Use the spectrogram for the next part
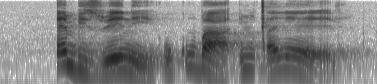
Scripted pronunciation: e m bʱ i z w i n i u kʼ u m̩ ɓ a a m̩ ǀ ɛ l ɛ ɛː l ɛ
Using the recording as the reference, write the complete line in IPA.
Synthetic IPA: e m bʱ i z w e n i u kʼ u ɓ a i m̩ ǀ ɛ l ɛ ɛː l ɛ

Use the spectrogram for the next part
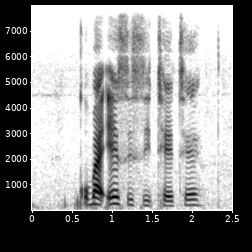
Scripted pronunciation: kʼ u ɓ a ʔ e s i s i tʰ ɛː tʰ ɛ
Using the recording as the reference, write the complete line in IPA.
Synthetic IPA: kʼ u ɓ a ʔ e s i s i tʰ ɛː tʰ ɛ

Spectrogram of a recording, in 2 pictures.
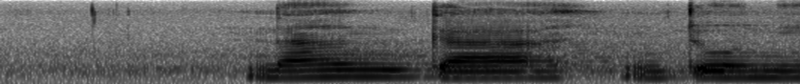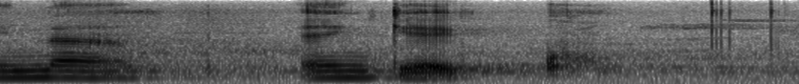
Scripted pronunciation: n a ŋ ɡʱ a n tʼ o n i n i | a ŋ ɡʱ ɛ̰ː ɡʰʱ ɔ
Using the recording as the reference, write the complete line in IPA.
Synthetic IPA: n a ŋ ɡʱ a n tʼ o n i n a | ɛ ŋ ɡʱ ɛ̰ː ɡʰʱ ɔ

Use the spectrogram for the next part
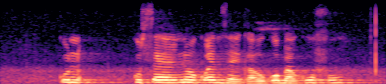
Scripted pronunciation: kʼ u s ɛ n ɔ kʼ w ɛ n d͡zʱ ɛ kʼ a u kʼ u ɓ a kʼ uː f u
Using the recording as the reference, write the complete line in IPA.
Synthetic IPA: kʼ u s ɛ n ɔ kʼ w ɛ n d͡zʱ ɛ kʼ a u kʼ u ɓ a kʼ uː f u

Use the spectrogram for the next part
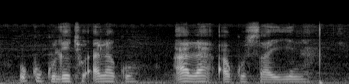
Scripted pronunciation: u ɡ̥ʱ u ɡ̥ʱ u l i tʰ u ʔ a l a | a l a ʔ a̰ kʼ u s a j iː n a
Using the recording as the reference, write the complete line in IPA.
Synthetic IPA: u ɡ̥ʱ u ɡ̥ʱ u l e tʰ u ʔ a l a | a l a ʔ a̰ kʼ u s a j iː n a

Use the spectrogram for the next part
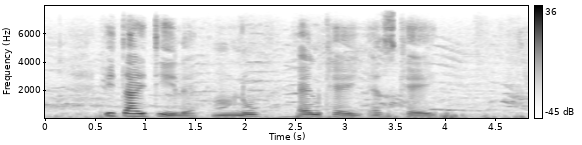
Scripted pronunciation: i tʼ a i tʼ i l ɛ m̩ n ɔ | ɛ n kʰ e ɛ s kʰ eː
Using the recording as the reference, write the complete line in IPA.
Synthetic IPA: i tʼ a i tʼ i l ɛ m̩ n u | ɛ n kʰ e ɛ s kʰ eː

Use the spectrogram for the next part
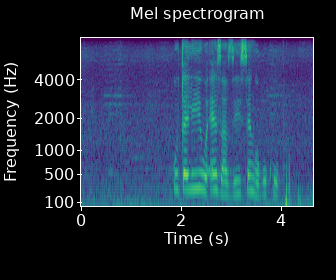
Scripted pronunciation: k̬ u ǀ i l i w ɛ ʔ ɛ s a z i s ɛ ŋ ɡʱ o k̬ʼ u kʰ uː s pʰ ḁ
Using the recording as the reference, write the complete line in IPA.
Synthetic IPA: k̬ u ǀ e l i w ɛ ʔ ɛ z a z i s ɛ ŋ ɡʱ o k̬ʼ u kʰ uː pʰ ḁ

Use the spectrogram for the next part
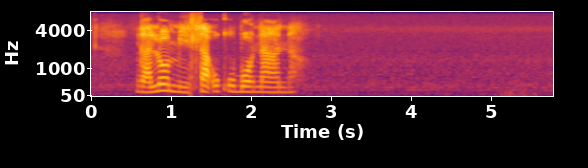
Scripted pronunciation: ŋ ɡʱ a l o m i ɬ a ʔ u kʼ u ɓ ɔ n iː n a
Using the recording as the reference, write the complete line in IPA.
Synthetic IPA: ŋ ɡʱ a l o m i ɬ a ʔ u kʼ u ɓ ɔ n aː n a

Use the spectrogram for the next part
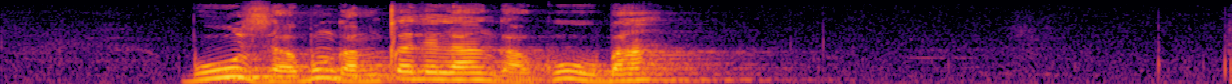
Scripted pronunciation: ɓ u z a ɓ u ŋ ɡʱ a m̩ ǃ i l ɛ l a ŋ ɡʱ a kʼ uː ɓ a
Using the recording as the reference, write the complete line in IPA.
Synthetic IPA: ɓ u z a ɓ u ŋ ɡʱ a m̩ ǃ ɛ l ɛ l a ŋ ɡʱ a kʼ uː ɓ a

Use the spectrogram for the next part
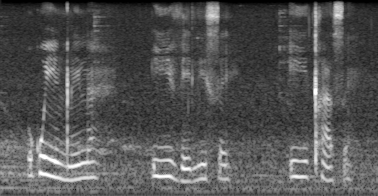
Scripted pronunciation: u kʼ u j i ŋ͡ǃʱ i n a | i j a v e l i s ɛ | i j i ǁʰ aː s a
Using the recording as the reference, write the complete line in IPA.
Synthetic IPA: u kʼ u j i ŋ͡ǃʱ i n a | i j i v e l i s ɛ | i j i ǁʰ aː s ɛ

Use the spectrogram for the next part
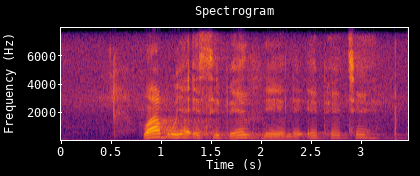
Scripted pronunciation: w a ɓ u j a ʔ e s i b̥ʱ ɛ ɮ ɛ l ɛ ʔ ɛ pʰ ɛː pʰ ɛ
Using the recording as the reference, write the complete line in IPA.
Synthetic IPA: w a ɓ u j a ʔ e s i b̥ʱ ɛ ɮ ɛ l ɛ ʔ ɛ pʰ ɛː tʰ ɛ

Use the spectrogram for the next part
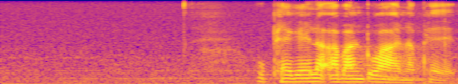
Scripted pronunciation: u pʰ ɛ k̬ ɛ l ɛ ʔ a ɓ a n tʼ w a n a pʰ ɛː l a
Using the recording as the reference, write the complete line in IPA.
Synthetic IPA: u pʰ ɛ k̬ ɛ l a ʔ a ɓ a n tʼ w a n a pʰ ɛː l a

